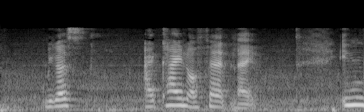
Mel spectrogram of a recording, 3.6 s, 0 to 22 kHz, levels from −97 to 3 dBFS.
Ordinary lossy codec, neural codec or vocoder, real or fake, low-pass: none; codec, 16 kHz, 8 kbps, FunCodec, trained on LibriTTS, 25 frames a second; fake; none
